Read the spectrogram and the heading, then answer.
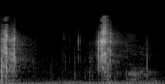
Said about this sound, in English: Uh, if you will each uh, shuffle the cards, gentlemen. Mr. Holmes first.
